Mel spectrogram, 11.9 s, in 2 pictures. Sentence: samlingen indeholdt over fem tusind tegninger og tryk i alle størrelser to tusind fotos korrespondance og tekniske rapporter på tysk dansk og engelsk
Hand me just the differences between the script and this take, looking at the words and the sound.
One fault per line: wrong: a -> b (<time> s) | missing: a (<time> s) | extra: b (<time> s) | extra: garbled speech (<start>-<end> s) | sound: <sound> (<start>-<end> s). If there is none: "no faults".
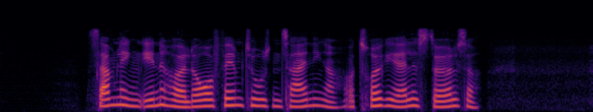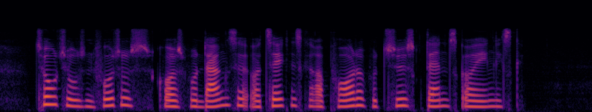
no faults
